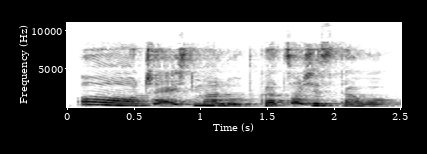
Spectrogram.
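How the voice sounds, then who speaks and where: Excited young male forester for a kids' story, voiced by a woman, upbeat and high. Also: takes it slowly. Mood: eager. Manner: lively, excited. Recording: roomy echo.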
